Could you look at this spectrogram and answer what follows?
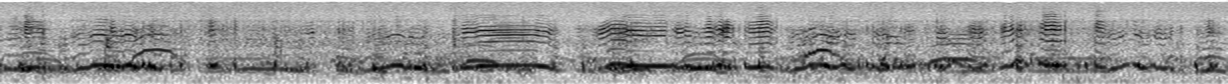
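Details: Flock of tundra swans, including whistling (American) tundra swans, at a wintering site in Inzai, Chiba, Japan: a constant chorus of overlapping mellow, high-pitched whoops and honks, several birds calling at once.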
